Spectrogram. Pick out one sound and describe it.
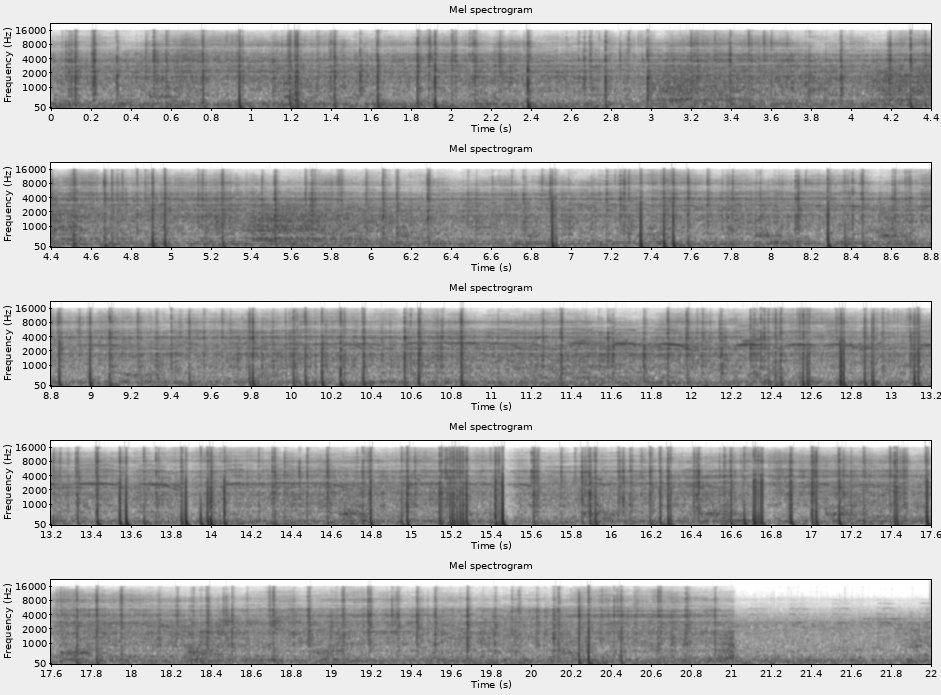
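An electric welding arc crackles and sizzles loudly.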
